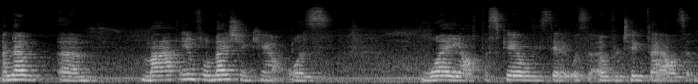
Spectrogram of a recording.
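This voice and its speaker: A woman with an Appalachian accent, medium in pitch, fairly slow and monotone, flat in intonation, against noticeable background noise. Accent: Southern US, Appalachian North Carolina. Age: 60s. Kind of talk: interview answer. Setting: home.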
